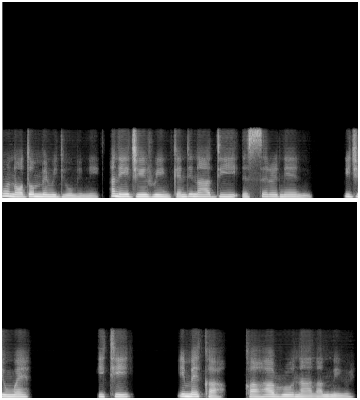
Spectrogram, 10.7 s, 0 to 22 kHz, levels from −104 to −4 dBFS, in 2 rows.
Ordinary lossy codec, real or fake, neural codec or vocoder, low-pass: none; fake; codec, 16 kHz, 0.3 kbps, FocalCodec; none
